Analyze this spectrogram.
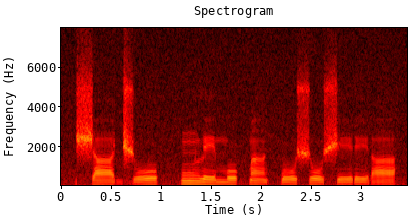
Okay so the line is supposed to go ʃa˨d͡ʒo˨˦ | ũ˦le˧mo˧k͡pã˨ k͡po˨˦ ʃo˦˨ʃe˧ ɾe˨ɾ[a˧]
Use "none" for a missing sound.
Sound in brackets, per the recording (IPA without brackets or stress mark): a˧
